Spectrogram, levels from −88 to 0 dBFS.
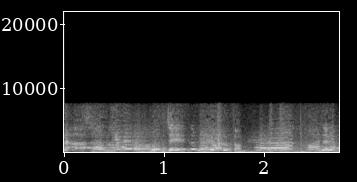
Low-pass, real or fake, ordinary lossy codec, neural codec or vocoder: none; fake; none; codec, 16 kHz, 0.5 kbps, X-Codec, HuBERT features, trained on general audio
